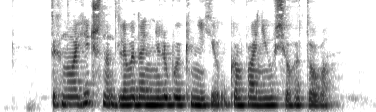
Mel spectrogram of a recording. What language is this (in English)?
Belarusian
